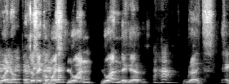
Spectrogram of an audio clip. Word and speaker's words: L'wan: una L minúscula y se Ah, es una pronuncia L. Luan. Ah, Luam.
